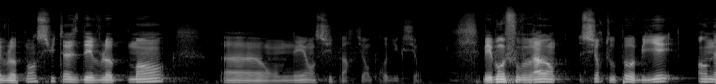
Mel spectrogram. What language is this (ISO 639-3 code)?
fra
